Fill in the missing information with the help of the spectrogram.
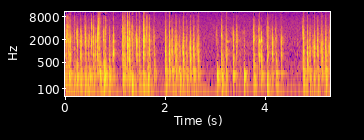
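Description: Fingertips type on a compact pink plastic keyboard with round white keycaps, making quick, light plastic clicks and taps. The keystrokes come in short bursts separated by brief pauses, with no ring after each tap.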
